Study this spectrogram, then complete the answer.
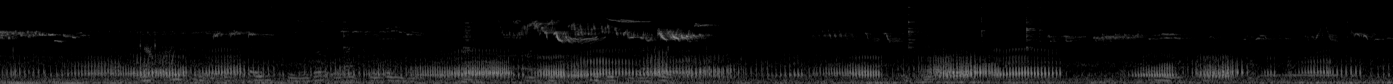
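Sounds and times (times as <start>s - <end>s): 
faint bird calls: 0.0s - 13.9s
frog chorus purring croaks: 0.0s - 13.9s.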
